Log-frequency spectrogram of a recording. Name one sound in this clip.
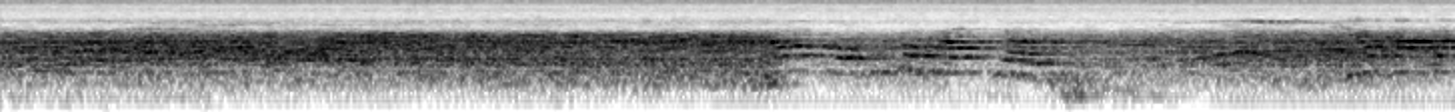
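A huge crowd roars and cheers in a large echoing arena.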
